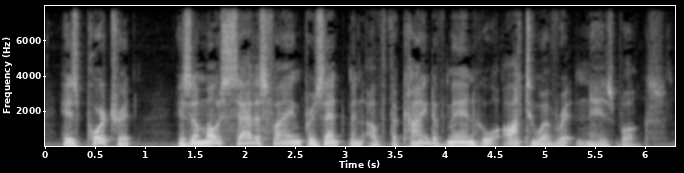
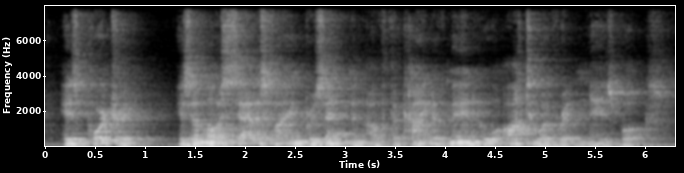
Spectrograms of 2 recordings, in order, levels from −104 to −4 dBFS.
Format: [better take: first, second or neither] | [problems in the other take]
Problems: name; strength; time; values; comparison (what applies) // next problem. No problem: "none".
first | room echo; dies away in 0.9 s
